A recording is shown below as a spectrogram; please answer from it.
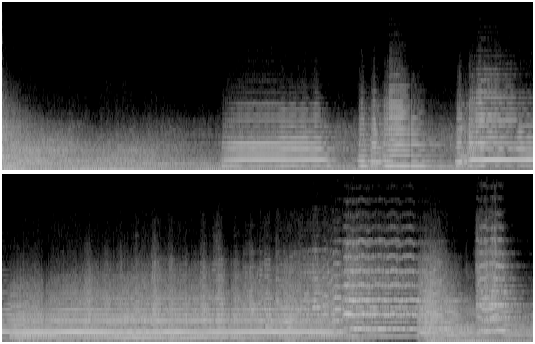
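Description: Dramatic orchestral theme music led by brass. A loud chord opens it and dies away over about two seconds, then trumpets and trombones hold long chords that change every few seconds.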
